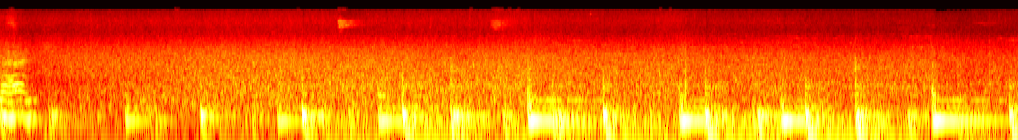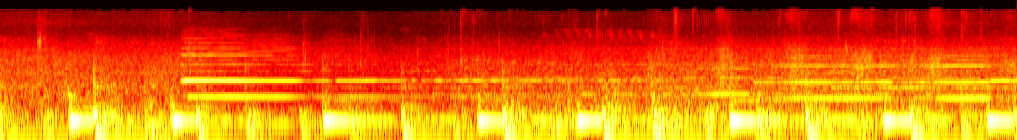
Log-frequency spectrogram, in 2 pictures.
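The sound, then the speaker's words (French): The river Loir flows just below a weir, a steady rushing wash of water that goes on throughout. Midway, a few steady tones join the flow. “Ah, mais c'est le Loir. On a le bruit du Loir. On a... Ah oui, on est juste après le vannage, là.”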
